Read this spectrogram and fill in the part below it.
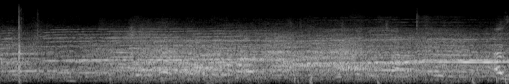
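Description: Basketball arena crowd roaring and cheering steadily for a hometown player, a dense sustained wash of voices with occasional sharp bangs and shoe squeaks mixed in.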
